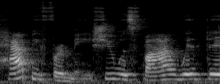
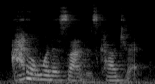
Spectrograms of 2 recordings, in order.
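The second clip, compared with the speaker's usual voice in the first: soft, voice close to tears; softer, holding back tears; emotional; 7 dB quieter than usual. Real, not acted. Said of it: "I'm getting a little emotional right now".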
